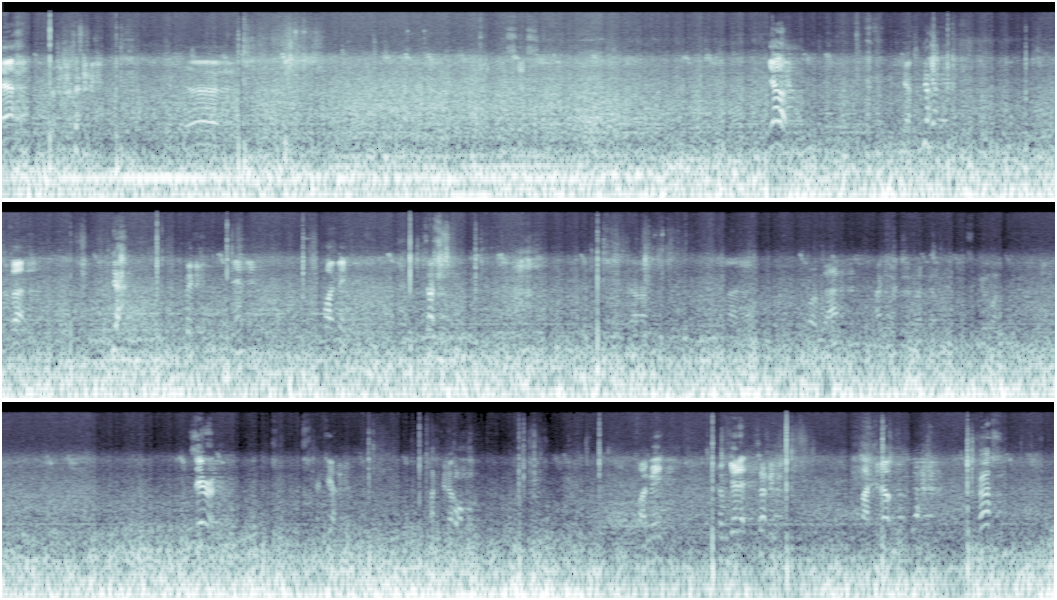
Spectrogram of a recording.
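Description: A soccer ball being kicked and passed, sharp thuds every few seconds, over a steady low rumble and indistinct voices.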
